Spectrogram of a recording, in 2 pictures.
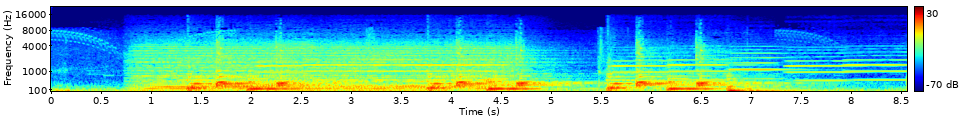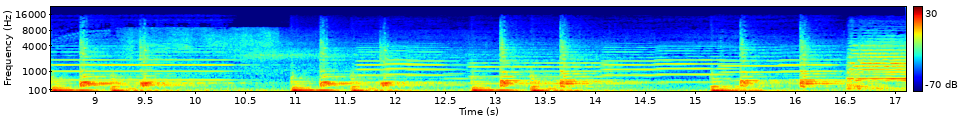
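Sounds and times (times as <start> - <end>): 
conversation hold music: 0.8 - 17.1.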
